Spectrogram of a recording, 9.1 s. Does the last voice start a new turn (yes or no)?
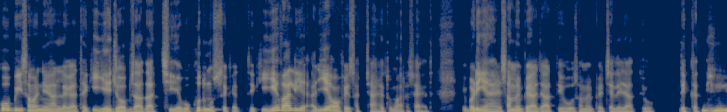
yes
